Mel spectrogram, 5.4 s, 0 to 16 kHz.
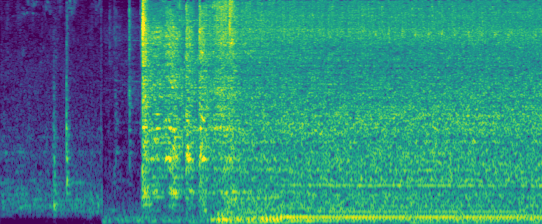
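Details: Holden VZ Adventra Alloytec V6 cranks, catches and settles into a rough, lumpy, stumbling idle with plastic covers off; coils unplugged one at a time, misfire traced to a failed number 5 coil pack.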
